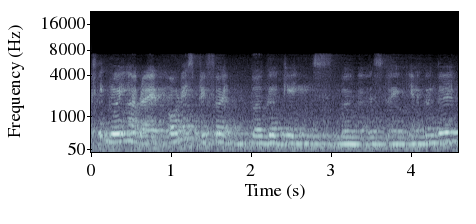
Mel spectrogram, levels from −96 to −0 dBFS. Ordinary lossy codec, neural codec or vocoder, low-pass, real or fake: none; vocoder, 44.1 kHz, 128 mel bands, Pupu-Vocoder; 7.2 kHz; fake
